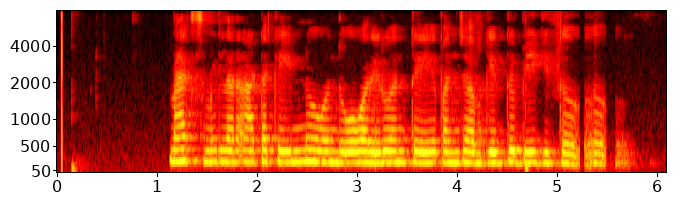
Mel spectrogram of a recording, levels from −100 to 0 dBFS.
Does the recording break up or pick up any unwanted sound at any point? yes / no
yes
